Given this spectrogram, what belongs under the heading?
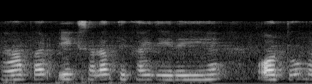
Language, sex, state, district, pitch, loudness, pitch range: Hindi, female, Uttar Pradesh, Jalaun, 225 Hz, -21 LUFS, 215-230 Hz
